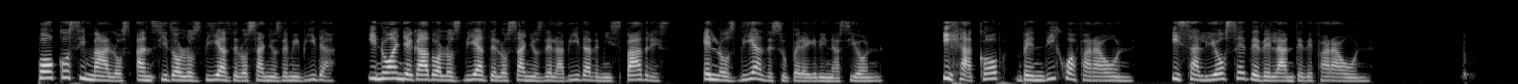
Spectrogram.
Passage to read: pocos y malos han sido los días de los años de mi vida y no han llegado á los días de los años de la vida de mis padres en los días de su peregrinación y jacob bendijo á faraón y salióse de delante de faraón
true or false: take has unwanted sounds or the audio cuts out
true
